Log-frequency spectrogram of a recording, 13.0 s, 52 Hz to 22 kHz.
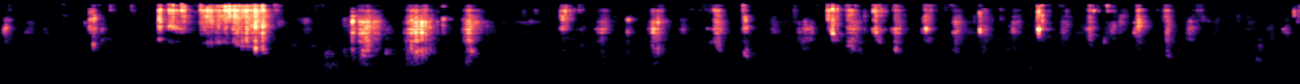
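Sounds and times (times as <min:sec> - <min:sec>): crunchy chewing: 0:00.0 - 0:02.8, 0:03.4 - 0:05.0, 0:05.6 - 0:13.0.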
